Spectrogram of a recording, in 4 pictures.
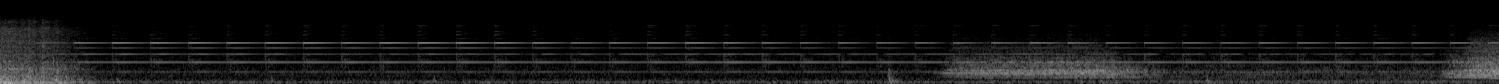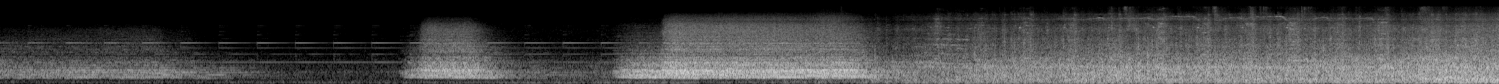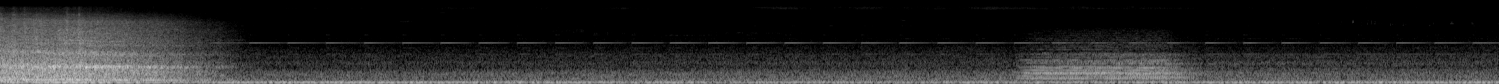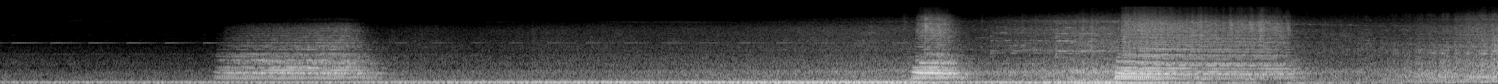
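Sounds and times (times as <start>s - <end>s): crossing warning bell ringing: 0.0s - 59.9s
train wheel and rail noise: 0.0s - 59.9s
train horn: 9.4s - 11.4s, 14.4s - 17.6s, 19.0s - 20.2s, 21.1s - 23.8s, 40.2s - 42.0s, 47.1s - 49.0s, 54.0s - 55.1s, 55.7s - 58.2s.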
